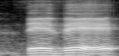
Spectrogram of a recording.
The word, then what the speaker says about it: Veve: Riz, the Voodoo Veve is pronounced Veve, and its symbols kind of like my profile pic, but mine doesn't mean nothing.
